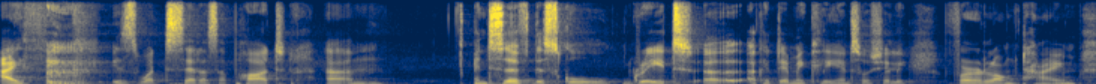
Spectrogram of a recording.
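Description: Very deep and low in pitch, a woman speaks with fairly even intonation. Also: moderate pace. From South Africa. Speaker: data science entrepreneur. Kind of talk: casual chat.

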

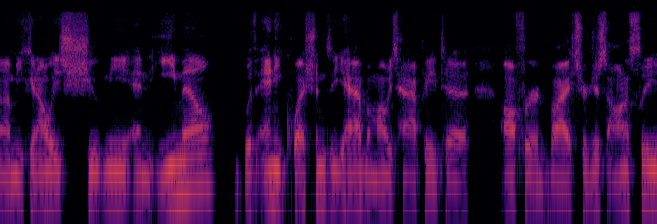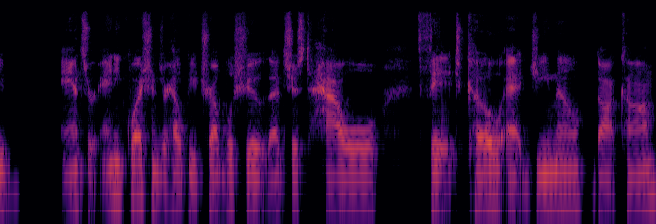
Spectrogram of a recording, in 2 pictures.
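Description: A man speaks in an unremarkable speaking voice at a moderate pace with fairly even intonation against a quiet background. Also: medium pitch for a man. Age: 20s. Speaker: online fitness coach. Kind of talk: casual interview chat.

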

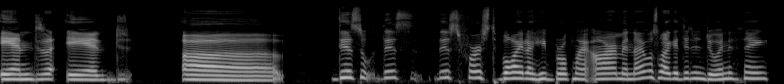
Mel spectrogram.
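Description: A high-pitched woman in a Portuguese accent, very slow pace, fairly even intonation, very clean recording with a silent background. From Brazil. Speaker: stand-up comedian. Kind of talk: casual interview, storytelling.

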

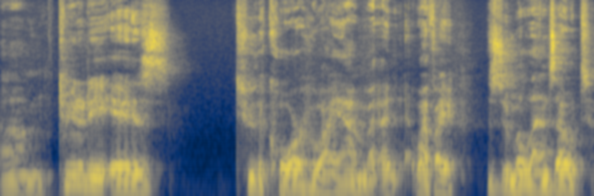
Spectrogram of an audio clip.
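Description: A man with a Canadian Prairies accent. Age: 30s. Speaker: entrepreneur and running coach. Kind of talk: interview. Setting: studio, in person.

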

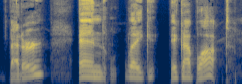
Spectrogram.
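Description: A dry, close sound with no echo on a very clean recording with a silent background. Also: woman. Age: middle-aged. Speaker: podcast co-host. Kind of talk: casual chat. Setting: studio. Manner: animated.

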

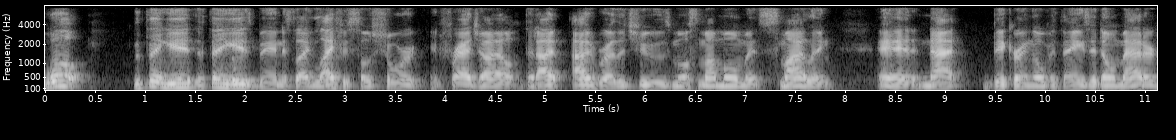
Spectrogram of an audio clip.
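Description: A man with an American accent and a normal speaking voice talks at a moderate pace, his fairly low pitch showing ordinary variation. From Duval County (Jacksonville), Florida. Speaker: former college basketball player. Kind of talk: casual interview chat.

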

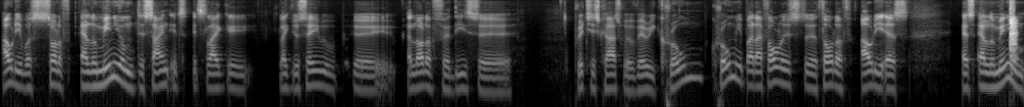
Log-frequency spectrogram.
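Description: Speaking with a Danish accent, a man keeps a medium pitch, ordinary pitch variation and a moderate pace in a very clean recording with a silent background. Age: 40s. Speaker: podcast host. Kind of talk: interview. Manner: halting.

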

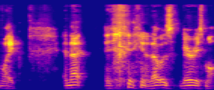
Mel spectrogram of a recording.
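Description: Over a quiet background, a man with a Midwestern American accent speaks at a very fast pace in a bright, sharp tone. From Kansas. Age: 20s. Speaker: fishing YouTuber and tackle maker. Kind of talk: casual chat.

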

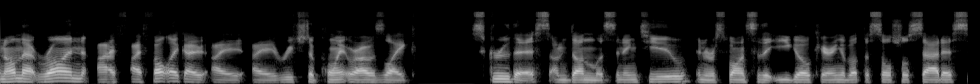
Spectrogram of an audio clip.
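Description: An ordinary speaking voice, a man's at a fairly low pitch, moves at a moderate pace with fairly even intonation, recorded dry and close with no echo against a quiet background. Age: 20s. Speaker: entrepreneur, former medical student. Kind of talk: podcast interview.

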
